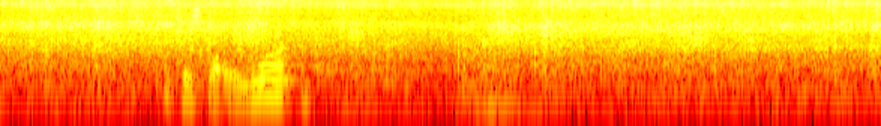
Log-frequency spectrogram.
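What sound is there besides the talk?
chicken pieces frying and being stirred in a pan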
